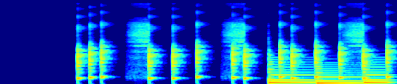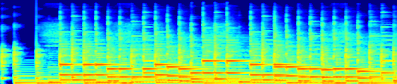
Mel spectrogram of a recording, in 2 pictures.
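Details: Synthesizer music opens with spaced plucked notes, then bass chords enter and a quick, steady melodic line builds to a busy, bright texture; no seal or other animal voice is present.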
